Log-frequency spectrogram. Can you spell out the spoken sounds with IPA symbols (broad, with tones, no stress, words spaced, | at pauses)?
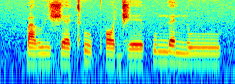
k͡pa˨βi˨ʃɛ˨ tʰu˦˨pʰɔ˨d͡ʒeː˨ pu˦ŋɛ˦ nuː˦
